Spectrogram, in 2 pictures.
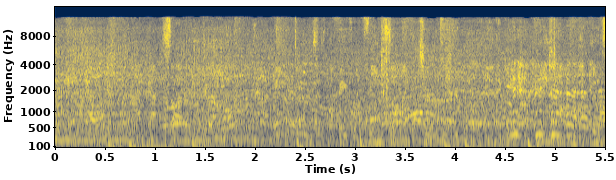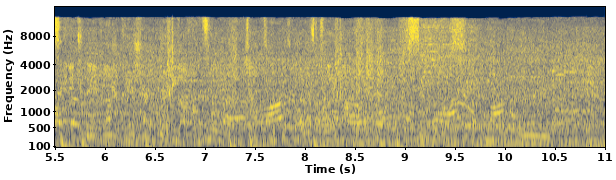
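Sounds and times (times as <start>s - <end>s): lawn mower engines running: 0.0s - 11.0s
voices: 0.0s - 11.0s.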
